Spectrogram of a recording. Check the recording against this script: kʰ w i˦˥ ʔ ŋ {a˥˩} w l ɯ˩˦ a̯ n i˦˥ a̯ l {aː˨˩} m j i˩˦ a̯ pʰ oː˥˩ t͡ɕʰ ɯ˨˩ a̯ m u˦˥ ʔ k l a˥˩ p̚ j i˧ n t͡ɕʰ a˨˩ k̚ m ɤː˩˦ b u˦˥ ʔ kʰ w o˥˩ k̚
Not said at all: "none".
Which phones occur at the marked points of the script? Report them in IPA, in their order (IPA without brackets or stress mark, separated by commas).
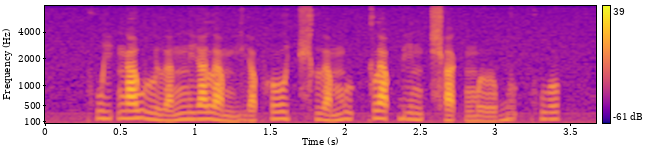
a˥˩, a˨˩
